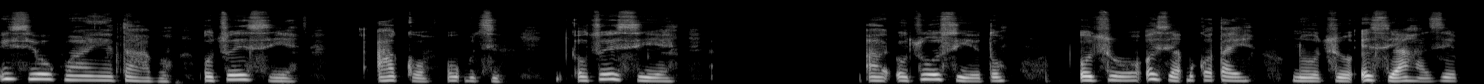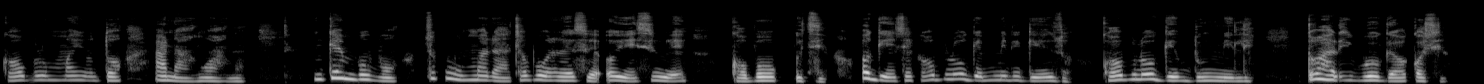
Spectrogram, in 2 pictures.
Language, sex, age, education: Igbo, female, 15-29, tertiary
